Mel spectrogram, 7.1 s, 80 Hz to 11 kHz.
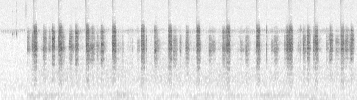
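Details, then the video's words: Curve-tailed plump bush-cricket (Isophya camptoxypha) singing at Hohenbrugg an der Raab, Austria, on 4 June 2021, picked up with a Pettersson D 100 ultrasound detector: dense bursts of short, dry, high ticking chirps in uneven clusters over a steady faint tone. "Isophya camptoxypha -- Fiebers Plumpschrecke -- Curve-tailed Plump Bush-cricket"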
